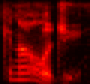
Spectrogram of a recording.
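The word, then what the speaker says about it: oenology: And O-E, when you read the Latin, is actually E. So Eno beer, like enology.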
